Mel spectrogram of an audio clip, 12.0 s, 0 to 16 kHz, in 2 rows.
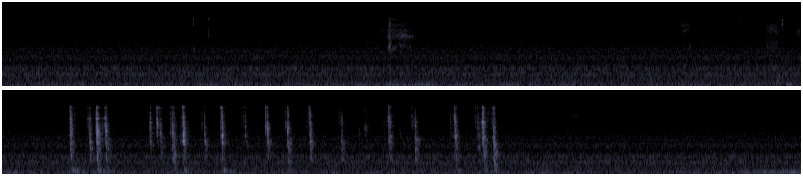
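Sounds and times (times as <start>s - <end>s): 
typing on a computer keyboard: 6.5s - 9.8s.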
